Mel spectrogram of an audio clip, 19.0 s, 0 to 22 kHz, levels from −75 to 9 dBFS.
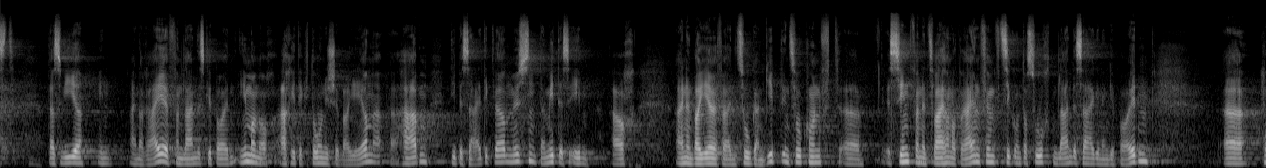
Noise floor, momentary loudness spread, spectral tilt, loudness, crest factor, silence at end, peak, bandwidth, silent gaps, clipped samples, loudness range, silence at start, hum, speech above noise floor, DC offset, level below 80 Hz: -53 dBFS; 17 LU; -3.5 dB/octave; -24 LUFS; 22 dB; 0 s; -2 dBFS; 16 kHz; none; under 0.1%; 6 LU; 0 s; none; 28 dB; under 0.1%; -70 dBFS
